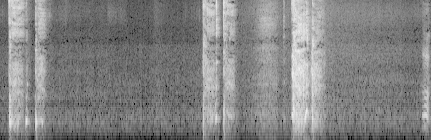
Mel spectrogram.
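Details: Person coughing up phlegm, feeling like drowning in it and still trying to clear the lungs; productive (wet) cough.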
